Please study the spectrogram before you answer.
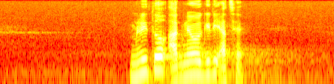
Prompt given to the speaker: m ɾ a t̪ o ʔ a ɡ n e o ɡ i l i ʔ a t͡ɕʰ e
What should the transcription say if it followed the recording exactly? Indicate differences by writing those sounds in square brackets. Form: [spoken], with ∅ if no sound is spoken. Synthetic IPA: m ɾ [i] t̪ o ʔ a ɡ n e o ɡ i [ɾ] i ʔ a t͡ɕʰ e

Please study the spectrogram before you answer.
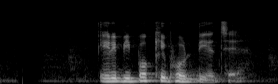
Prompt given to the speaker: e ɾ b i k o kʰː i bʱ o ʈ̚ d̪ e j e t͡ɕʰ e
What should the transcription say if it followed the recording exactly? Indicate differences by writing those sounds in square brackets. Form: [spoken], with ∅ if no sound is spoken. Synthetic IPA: e ɾ b i [p] o kʰː i bʱ o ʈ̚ d̪ [i] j e t͡ɕʰ e

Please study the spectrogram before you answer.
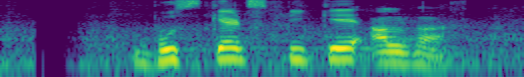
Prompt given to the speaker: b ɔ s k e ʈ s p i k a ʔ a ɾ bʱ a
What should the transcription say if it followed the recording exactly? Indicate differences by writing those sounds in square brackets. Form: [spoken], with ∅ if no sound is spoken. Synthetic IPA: b [u] s k e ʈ s p i k [e] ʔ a [l] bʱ a

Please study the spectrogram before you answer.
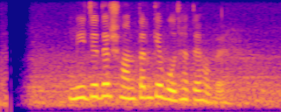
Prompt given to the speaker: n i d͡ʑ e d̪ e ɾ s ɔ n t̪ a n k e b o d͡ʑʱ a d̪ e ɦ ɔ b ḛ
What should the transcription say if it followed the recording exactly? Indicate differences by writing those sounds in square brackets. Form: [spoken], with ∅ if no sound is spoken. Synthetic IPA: n i d͡ʑ e d̪ e ɾ [ʃ] ɔ n t̪ a n k e b o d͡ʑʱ a [t̪] e ɦ ɔ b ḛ

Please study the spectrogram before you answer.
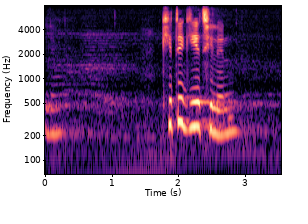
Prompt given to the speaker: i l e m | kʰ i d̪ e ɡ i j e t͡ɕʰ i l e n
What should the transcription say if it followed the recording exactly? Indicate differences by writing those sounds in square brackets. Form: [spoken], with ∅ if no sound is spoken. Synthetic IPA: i l e [n] | kʰ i [t̪] e ɡ i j e t͡ɕʰ i l e n

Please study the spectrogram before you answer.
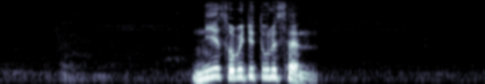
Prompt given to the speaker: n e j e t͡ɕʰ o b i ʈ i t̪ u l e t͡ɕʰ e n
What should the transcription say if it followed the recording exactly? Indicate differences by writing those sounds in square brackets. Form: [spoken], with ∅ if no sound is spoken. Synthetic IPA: n [i] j e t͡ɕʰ o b i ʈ i t̪ u l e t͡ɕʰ e n

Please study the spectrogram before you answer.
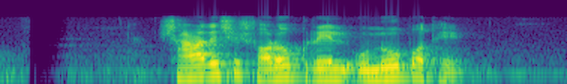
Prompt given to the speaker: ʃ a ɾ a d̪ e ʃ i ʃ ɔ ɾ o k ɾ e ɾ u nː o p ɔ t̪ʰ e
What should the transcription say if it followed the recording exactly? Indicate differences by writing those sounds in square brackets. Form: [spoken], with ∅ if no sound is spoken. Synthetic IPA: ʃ a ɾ a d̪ e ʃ [e] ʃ ɔ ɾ o k ɾ e [l] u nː o p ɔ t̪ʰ e

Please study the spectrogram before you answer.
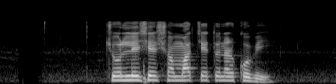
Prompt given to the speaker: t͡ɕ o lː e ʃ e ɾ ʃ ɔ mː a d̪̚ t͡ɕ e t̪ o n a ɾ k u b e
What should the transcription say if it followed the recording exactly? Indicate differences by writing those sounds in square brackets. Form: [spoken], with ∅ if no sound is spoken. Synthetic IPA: t͡ɕ o lː [i] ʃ e ɾ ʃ ɔ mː a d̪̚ t͡ɕ e t̪ o n a ɾ k [o] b [i]

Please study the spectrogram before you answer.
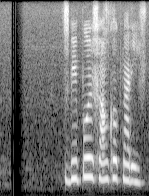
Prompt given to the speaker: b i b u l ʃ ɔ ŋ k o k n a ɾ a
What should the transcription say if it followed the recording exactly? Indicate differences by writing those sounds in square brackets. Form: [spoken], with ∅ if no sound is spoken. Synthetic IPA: b i [p] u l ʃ ɔ ŋ [kʰ] o k n a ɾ [i]

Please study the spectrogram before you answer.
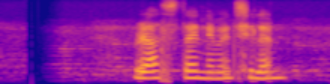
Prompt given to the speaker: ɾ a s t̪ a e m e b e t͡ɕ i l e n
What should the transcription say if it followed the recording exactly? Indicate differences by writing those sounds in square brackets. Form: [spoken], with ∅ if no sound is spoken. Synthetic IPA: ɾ a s t̪ a e [n] e [m] e [t͡ɕʰ] i l e n

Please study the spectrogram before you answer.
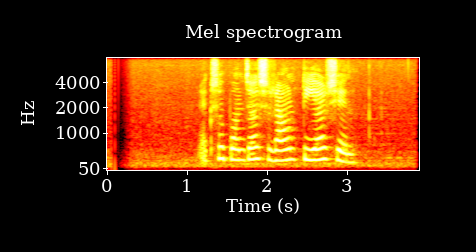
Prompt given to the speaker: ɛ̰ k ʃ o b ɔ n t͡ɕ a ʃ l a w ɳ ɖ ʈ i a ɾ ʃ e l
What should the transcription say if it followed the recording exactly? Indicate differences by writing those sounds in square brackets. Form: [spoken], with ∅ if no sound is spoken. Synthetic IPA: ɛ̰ k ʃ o [p] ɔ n t͡ɕ a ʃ [ɾ] a w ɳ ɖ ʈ i a ɾ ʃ e l

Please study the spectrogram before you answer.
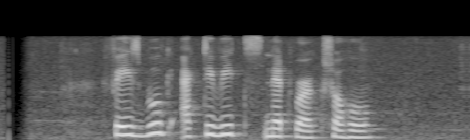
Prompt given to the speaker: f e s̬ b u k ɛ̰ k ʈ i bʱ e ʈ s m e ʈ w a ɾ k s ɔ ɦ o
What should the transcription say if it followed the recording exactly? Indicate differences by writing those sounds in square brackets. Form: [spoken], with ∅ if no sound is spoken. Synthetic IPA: f e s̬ b u k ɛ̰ k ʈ i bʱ [i] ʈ s [n] e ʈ w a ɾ k [ʃ] ɔ ɦ o

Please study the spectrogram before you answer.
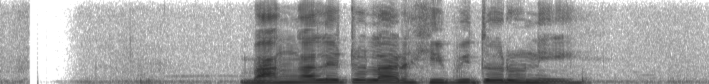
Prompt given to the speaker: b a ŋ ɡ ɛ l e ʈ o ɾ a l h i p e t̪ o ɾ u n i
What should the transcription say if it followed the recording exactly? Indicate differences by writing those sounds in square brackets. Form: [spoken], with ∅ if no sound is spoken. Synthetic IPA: b a ŋ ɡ [a] l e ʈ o [l] a [ɾ] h i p [i] t̪ o ɾ u n i

